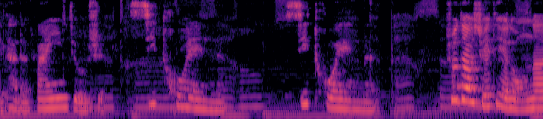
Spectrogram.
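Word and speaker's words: Citroën: 所以在这里，我们应该把它读成 Citroen，Citroen。这个就是雪铁龙的法语的发音了。那我们不能把它读成 Citroen 啊，因为我们知道 a n 在法语当中是一个字母组合。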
